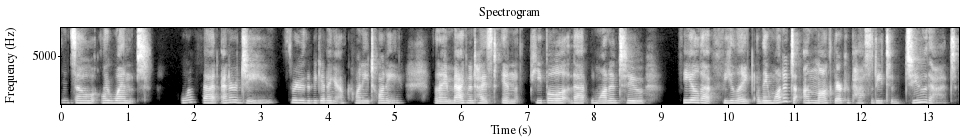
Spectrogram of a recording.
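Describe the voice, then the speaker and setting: A woman's voice: mid-range voice, level tone, unhurried, a little mellow. A young woman, a spiritual coach, speaking in an earnest, flowing, affirming way in an inspirational monologue.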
